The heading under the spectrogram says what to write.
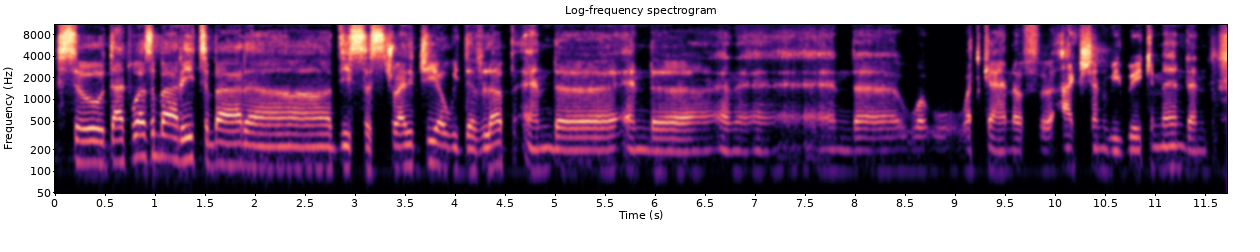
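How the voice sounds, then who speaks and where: Very slow, fairly even speech from a man with a fairly low pitch, over noticeable background noise. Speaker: webinar presenter. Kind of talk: webinar presentation. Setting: online webinar. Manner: halting, many hesitations and repetitions.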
